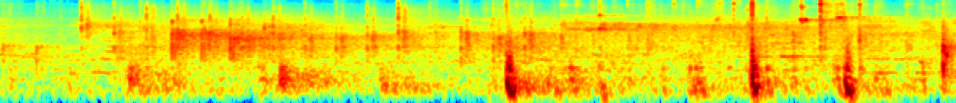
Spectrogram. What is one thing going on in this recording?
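A ball clicks sharply back and forth across a table in a rally.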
